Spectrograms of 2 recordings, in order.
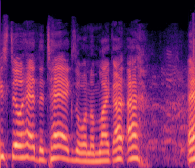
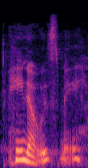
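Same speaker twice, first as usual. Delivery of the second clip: ordinary talk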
